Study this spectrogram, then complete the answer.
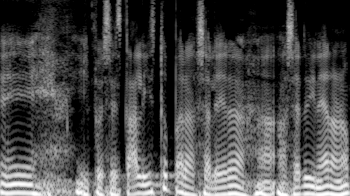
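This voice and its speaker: A man speaks at a moderate pace with a dark, mellow tone. His pitch sits in the middle range and varies in an ordinary way. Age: 40s. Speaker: podcast host. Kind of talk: solo casual monologue.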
